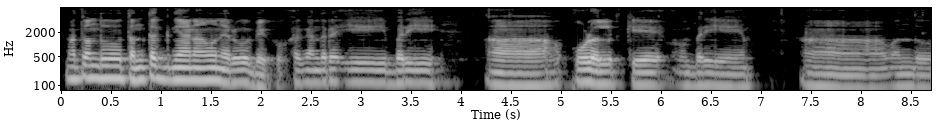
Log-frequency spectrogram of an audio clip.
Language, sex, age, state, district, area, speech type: Kannada, male, 30-45, Karnataka, Shimoga, rural, spontaneous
